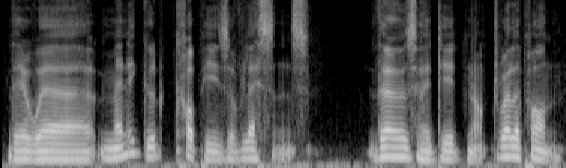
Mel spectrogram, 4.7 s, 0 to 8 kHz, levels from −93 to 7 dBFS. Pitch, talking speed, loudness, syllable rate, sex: 115 Hz, 165 wpm, -19 LUFS, 4.8 syllables/s, male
